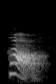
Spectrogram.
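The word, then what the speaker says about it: calf: answer second lesson this is called kaff okay together but this is not called the pronunciation is cough c-a-l-f cow cough tower baby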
